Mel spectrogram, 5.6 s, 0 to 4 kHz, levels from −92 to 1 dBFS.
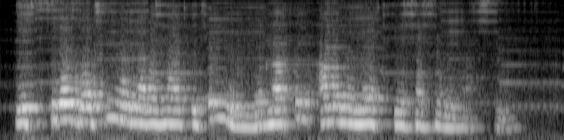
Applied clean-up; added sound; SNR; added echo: neural separator model SepFormer DNS4.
